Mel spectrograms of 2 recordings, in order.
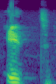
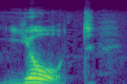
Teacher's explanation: The Coptic tells me that because I know Coptic, so I know that the word father means yot, so I know that there is a vowel O here between the I and the T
